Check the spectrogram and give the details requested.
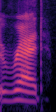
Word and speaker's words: read: for that to continue if we make read into past participle it will be red the spelling is the same but the pronunciation is different please take note of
